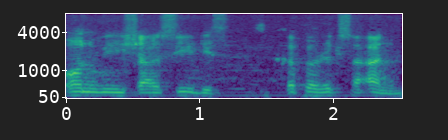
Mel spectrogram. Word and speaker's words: peperiksaan: Peperiksaan. But the K is not very strong, right? Peperiksaan. Peperiksaan. I repeat, peperiksaan. Peperiksaan. Okay. The K is not very strong, but it's pronounced lightly.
